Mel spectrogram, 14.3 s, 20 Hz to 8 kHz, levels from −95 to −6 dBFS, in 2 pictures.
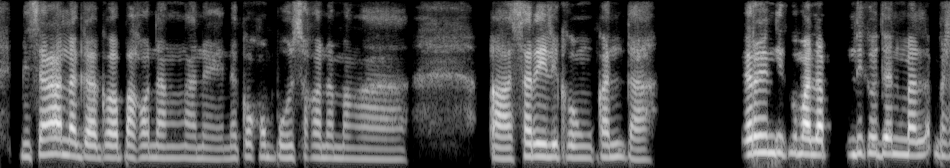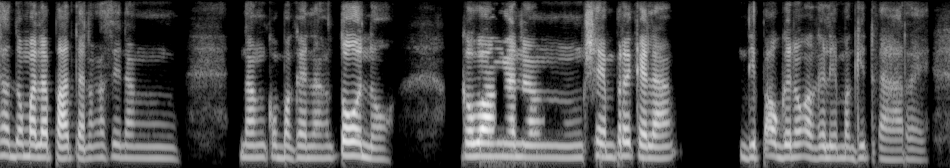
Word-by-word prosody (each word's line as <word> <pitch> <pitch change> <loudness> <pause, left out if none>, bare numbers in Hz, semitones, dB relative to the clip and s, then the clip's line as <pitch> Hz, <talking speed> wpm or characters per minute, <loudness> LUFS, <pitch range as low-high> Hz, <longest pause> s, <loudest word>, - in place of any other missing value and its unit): Minsan 265 +4 +3
nga - - +9
nagagawa 215 -3 +1
pa 215 - +1
ako 215 - -4
ng 205 0 -6
ano, 195 0 -10
eh, 185 - -14
nagco-compose 215 0 -6
ako 210 - -6
ng 200 - -9
mga, 190 -1 -10 0.9
ah, 195 0 +3
sarili 230 -1 +4
kong 210 -1 -7
kanta. 220 -5 -3 0.7
Pero 275 +3 +6
hindi 295 -1 +3
ko 285 0 -5
malap 265 -1 +7
hindi 270 +2 -5
ko 290 - -2
din 275 -1 +1
mal 250 0 0
masyadong 245 -2 -5
malapatan 210 -3 +3
kasi 215 +1 -8
ng 200 -1 -11 0.5
ng, 215 -1 -2
kumbaga, 215 -1 -4
ng 205 0 -8
tono. 220 -7 +3 0.5
Gawa 235 0 +9
nga 230 -1 +2
ng 215 -1 -3
siyempre 240 0 +2
kailanga 205 -2 +3 0.5
hindi 220 0 -5
pa - - -6
ako 230 - -2
gano’n 225 +1 -2
kagaling 205 0 -6
maggitara, 185 -3 -9
eh. - - -32
215 Hz, 185 wpm, -24 LUFS, 205-235 Hz, 0.9 s, nga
